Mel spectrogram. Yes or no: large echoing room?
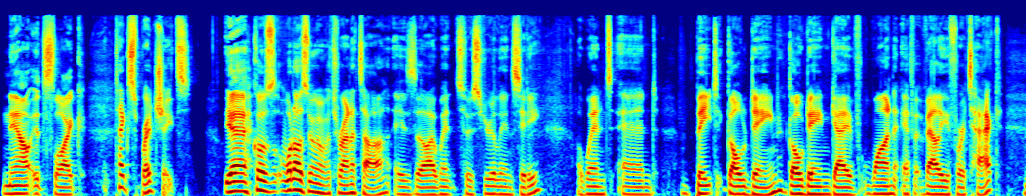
no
